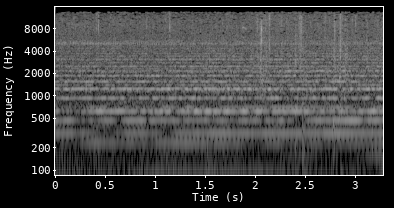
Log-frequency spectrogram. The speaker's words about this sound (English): Also raining and it's not running, but I suppose you can argue it's dried on real good.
